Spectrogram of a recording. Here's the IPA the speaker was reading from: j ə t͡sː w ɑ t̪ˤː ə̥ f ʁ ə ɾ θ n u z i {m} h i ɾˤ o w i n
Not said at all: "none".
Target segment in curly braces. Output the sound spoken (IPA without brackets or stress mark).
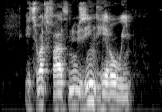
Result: n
